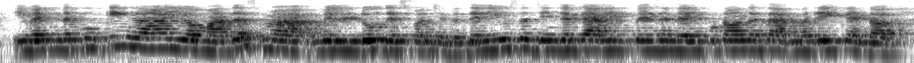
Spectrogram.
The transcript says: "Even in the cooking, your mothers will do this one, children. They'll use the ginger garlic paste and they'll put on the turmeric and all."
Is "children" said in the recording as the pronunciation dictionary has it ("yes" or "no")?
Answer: no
